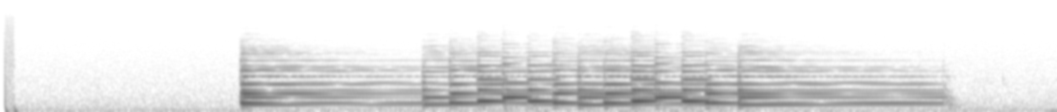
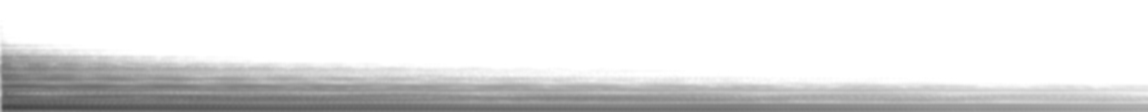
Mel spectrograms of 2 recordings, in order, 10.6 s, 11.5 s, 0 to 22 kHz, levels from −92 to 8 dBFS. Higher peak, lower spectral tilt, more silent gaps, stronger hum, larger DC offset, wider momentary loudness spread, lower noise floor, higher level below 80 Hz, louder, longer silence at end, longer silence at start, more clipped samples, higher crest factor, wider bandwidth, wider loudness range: second, -20 dBFS vs -4 dBFS; second, -6 dB/octave vs -13 dB/octave; neither; neither; neither; second, 18 LU vs 22 LU; first, -67 dBFS vs -52 dBFS; second, -70 dBFS vs -44 dBFS; second, -34 LUFS vs -25 LUFS; second, 1.05 s vs 1.25 s; about the same, 0.05 s vs 0 s; neither; about the same, 16 dB vs 20 dB; first, 7.2 kHz vs 3.3 kHz; second, 9 LU vs 19 LU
